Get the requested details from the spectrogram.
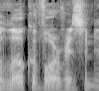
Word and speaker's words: locavorism: And let's start with one that just gets under my skin every time, which is locavorism. I think I'm pronouncing it right. What is that about, and why is it wrong? – So locavorism is a movement that began in 2005.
